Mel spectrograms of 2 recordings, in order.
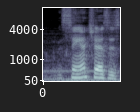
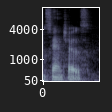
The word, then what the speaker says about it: Sanchez: Sanchez's Japanese name, right? Just a little thing, but it's Sanchez with an S sound, not with a Z sound.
